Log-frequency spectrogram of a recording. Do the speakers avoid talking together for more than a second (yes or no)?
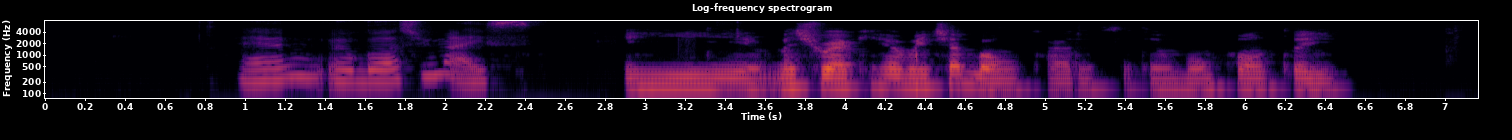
yes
